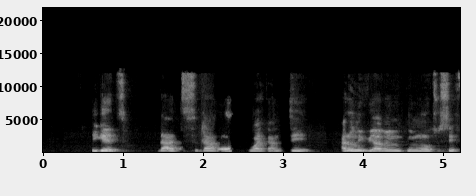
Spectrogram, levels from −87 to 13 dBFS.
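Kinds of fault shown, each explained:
Burst of packet loss: Just after "that's what I can", at about 2.95 s, a run of speech packets went missing or came too late to play. The receiver covered the hole by extending the last sound for roughly 117 ms and turning it down. That fill fades into about 70 ms of near silence. Speech returns at about 3.10 s. Around 120 ms of the original speech is simply gone.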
